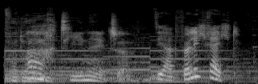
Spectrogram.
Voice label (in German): Frau Imbiss Maedchen Imbiss; Was Frauen wollen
